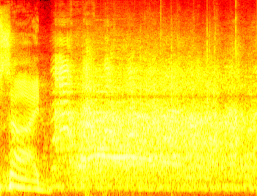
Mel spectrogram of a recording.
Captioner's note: audience laughing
